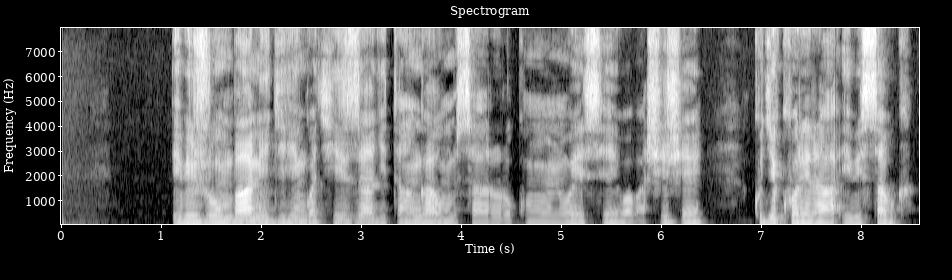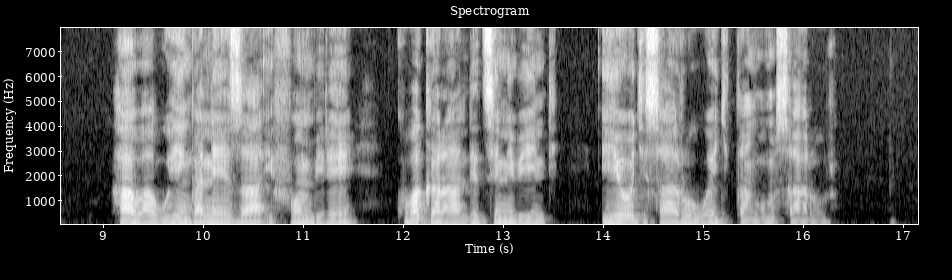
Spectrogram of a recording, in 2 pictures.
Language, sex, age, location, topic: Kinyarwanda, female, 18-24, Huye, agriculture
